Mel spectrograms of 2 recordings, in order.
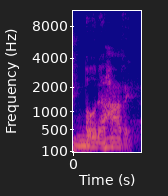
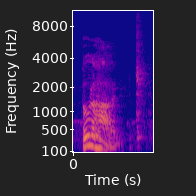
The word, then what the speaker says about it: Bunnahabhain: So this is Bunnahabhain. You almost gotta say it like throaty. Yeah, get it back there. I mean most Gaelic is kind of an aggressive language. Bunnahabhain. Bunnahabhain, 18.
